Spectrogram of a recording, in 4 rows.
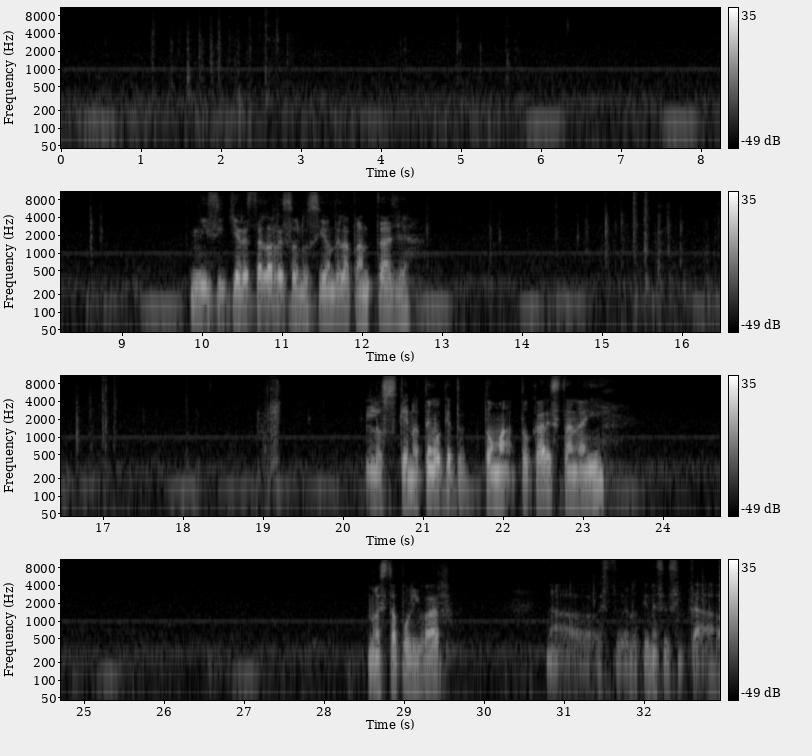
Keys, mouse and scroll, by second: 1.3-2.5 typing, 2.5 Return, 5.6 ctrl+-, 8.6 ctrl+-, 13.6 ctrl+-, 14.8-17.2 typing, 32.2-32.9 typing.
